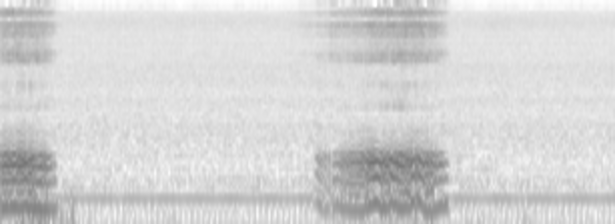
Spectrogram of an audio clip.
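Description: Soft, low snores on breathing in, two in six seconds, over steady light rain; gentle snoring of a sleeping dog.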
